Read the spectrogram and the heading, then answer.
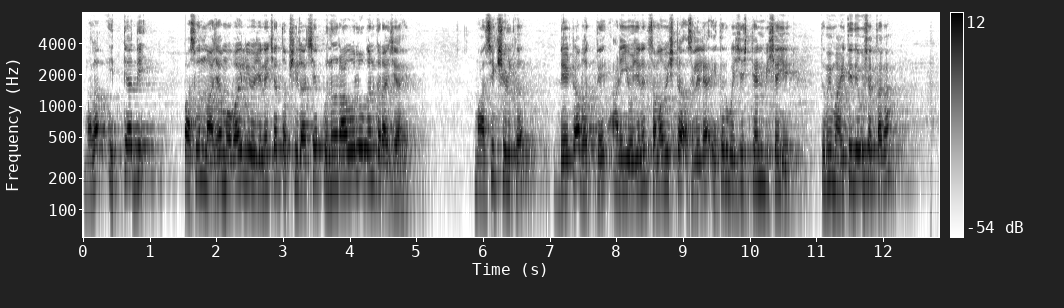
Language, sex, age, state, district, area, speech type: Marathi, male, 60+, Maharashtra, Satara, urban, read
